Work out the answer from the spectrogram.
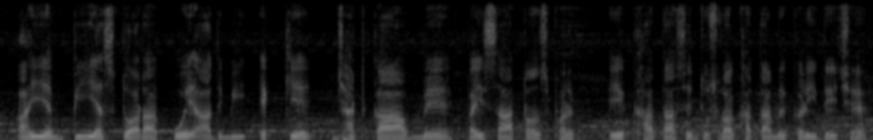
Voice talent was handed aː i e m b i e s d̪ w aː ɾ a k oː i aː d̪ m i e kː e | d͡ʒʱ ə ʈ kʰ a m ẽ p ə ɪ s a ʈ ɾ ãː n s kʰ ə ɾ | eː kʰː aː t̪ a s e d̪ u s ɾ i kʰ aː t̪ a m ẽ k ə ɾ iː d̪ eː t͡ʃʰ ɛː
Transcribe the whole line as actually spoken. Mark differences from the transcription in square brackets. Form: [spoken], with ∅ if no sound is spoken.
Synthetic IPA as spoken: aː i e m [p] i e s d̪ w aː ɾ a k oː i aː d̪ m i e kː e | d͡ʒʱ ə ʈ [k] a m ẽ p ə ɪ s a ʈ ɾ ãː n s [pʰ] ə ɾ | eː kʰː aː t̪ a s e d̪ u s ɾ [a] kʰ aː t̪ a m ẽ k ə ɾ [i] d̪ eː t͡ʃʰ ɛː

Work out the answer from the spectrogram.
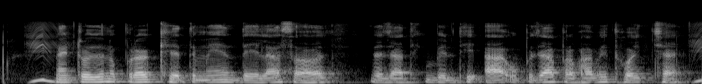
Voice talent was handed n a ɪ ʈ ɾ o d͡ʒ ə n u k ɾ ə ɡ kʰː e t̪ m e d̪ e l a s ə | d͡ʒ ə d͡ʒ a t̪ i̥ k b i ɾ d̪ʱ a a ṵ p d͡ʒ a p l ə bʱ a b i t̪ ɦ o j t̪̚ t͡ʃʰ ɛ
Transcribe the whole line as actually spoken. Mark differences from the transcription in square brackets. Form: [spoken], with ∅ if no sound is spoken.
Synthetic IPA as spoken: n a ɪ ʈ ɾ o d͡ʒ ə n u [p] ɾ ə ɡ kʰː e t̪ m e d̪ e l a s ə | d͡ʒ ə d͡ʒ a t̪ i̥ k b i ɾ d̪ʱ [i] a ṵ p d͡ʒ a p [ɾ] ə bʱ a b i t̪ ɦ o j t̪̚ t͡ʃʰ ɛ

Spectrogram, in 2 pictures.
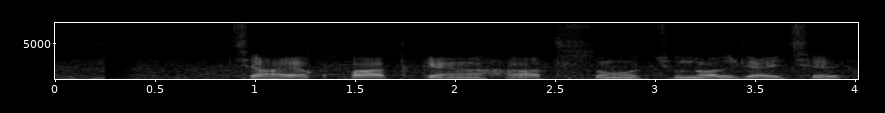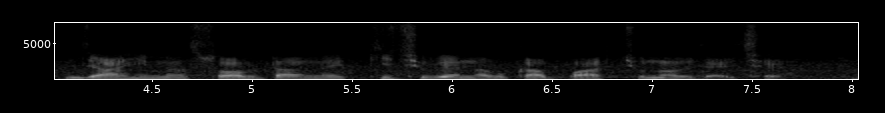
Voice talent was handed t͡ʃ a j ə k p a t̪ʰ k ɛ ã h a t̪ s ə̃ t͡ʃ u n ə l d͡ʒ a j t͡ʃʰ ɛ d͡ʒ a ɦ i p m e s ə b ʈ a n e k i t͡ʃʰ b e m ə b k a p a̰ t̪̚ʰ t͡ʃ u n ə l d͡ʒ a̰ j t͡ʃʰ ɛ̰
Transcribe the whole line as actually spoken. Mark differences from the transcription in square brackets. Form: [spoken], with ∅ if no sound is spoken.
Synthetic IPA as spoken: t͡ʃ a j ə k p a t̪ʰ k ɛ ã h a [t̪ʰ] s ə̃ t͡ʃ u n ə l d͡ʒ a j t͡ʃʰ ɛ d͡ʒ a ɦ i [∅] m e s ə b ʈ a n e k i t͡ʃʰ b e [n] ə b k a p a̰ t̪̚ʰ t͡ʃ u n ə l d͡ʒ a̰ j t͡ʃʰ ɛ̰

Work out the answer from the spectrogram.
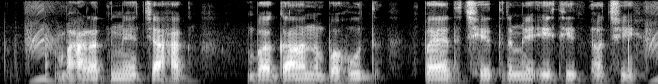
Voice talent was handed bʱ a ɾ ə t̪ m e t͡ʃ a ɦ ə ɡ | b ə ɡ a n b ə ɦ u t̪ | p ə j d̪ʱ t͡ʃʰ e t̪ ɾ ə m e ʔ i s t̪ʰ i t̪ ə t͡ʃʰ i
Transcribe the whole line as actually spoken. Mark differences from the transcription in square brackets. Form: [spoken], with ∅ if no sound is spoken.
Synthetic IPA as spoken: bʱ a ɾ ə t̪ m e t͡ʃ a ɦ ə [k] | b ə ɡ a n b ə ɦ u t̪ | p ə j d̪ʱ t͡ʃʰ e t̪ ɾ ə m e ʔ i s t̪ʰ i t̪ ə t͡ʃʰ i

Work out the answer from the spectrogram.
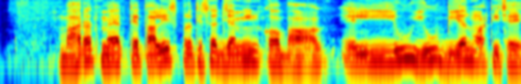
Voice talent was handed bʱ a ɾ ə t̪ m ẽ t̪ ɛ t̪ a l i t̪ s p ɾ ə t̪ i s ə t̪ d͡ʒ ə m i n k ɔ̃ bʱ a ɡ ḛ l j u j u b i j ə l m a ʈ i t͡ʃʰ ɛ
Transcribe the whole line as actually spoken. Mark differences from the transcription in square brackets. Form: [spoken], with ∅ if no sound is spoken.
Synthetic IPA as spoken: bʱ a ɾ ə t̪ m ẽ t̪ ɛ t̪ a l i [∅] s p ɾ ə t̪ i s ə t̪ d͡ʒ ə m i n k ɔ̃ bʱ a ɡ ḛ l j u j u b i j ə l m a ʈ i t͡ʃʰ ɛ

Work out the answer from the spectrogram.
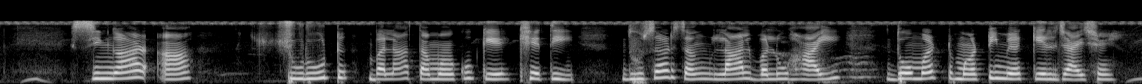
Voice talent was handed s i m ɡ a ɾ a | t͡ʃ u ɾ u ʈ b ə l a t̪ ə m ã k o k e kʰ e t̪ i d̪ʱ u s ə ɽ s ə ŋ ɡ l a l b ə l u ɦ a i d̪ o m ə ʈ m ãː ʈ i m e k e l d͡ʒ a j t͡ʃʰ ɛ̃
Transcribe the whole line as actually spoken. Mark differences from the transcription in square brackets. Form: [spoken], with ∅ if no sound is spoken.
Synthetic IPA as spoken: s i [ŋ] ɡ a ɾ a | t͡ʃ u ɾ u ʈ b ə l a t̪ ə m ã k [u] k e kʰ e t̪ i d̪ʱ u s ə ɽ s ə ŋ ɡ l a l b ə l u ɦ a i d̪ o m ə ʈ m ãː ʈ i m e k e l d͡ʒ a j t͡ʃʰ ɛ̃

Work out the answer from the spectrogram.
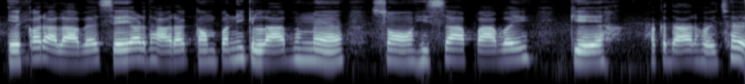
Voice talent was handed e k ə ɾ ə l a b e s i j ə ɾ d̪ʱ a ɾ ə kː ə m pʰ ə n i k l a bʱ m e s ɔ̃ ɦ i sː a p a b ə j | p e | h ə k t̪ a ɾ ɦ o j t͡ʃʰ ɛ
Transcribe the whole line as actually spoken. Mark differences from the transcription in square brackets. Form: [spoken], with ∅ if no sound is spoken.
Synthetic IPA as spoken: e k ə ɾ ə l a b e s [e] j ə ɾ d̪ʱ a ɾ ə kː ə m [p] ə n i k l a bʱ m e s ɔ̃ ɦ i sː a p a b ə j | [k] e | h ə k [d̪] a ɾ ɦ o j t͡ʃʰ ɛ

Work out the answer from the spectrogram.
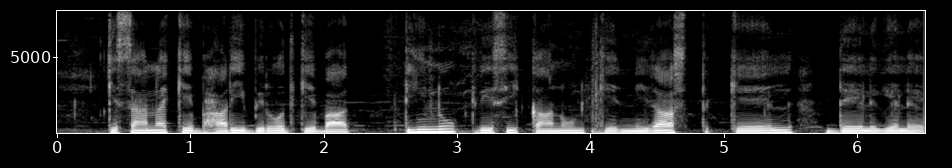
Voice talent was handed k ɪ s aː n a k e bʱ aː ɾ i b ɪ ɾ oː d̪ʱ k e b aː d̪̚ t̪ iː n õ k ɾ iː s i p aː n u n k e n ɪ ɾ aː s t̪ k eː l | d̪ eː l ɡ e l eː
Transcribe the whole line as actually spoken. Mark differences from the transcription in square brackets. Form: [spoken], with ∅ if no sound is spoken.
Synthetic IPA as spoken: k ɪ s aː n a k e bʱ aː ɾ i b ɪ ɾ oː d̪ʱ k e b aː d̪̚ t̪ iː n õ k ɾ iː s i [k] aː n [uː] n k e n ɪ ɾ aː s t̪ k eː l | d̪ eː l ɡ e l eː

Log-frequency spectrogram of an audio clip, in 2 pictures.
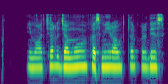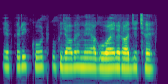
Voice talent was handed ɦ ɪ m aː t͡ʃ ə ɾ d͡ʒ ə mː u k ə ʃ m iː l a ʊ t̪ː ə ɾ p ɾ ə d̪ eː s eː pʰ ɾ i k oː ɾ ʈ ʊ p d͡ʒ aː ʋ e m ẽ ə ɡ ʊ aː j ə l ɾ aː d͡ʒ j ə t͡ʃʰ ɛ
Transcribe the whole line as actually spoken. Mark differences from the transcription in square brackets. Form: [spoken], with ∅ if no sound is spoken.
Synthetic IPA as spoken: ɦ ɪ m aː t͡ʃ ə [l] d͡ʒ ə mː u k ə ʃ m iː [ɾ] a ʊ t̪ː ə ɾ p ɾ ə d̪ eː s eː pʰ ɾ i k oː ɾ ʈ ʊ p d͡ʒ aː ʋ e m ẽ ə ɡ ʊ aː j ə l ɾ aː d͡ʒ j ə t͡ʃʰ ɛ

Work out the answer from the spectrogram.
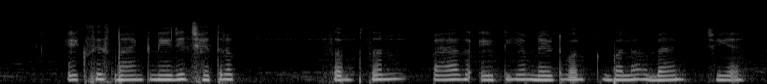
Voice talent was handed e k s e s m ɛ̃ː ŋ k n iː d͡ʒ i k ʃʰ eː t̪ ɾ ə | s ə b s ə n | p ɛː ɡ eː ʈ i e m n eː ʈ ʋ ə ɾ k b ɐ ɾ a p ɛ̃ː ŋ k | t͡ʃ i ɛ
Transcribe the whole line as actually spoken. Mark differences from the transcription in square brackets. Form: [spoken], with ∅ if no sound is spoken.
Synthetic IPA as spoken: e k s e s [b] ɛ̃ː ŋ k n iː d͡ʒ i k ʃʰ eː t̪ ɾ ə | s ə b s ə n | p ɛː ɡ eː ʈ i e m n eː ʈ ʋ ə ɾ k b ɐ [l] a [b] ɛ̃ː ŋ k | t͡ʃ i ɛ

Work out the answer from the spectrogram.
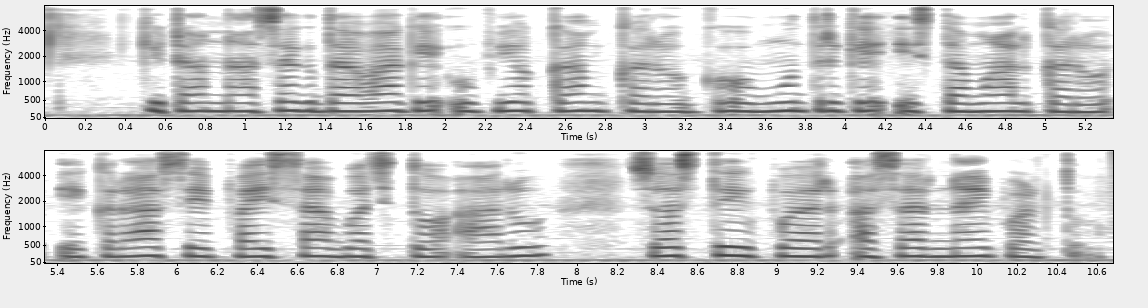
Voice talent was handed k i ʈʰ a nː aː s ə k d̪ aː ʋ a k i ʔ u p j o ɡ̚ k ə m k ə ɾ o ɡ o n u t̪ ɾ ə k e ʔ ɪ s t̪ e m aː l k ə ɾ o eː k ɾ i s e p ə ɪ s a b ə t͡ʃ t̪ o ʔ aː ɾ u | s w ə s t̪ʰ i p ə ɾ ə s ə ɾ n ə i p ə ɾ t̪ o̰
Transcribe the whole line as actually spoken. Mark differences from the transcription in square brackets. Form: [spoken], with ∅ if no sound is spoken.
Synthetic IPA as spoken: k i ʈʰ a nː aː s ə k d̪ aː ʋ a k [e] ʔ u p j o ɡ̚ k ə m k ə ɾ o ɡ o [m] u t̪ ɾ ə k e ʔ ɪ s t̪ e m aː l k ə ɾ o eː k ɾ [a] s e p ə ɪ s a b ə t͡ʃ t̪ o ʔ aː ɾ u | s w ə s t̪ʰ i p ə ɾ ə s ə ɾ n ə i p ə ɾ t̪ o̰

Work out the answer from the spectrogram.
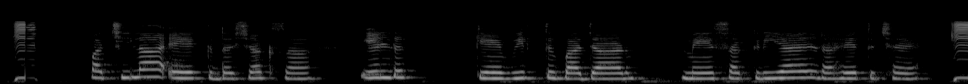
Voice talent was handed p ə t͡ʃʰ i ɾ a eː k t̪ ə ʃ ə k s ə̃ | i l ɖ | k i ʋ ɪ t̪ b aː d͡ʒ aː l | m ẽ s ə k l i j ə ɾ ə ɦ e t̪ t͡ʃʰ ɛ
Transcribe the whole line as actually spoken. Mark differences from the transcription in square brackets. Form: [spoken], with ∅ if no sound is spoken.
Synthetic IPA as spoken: p ə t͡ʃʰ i [l] a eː k [d̪] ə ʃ ə k s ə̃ | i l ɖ | k [e] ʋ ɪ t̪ b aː d͡ʒ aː [ɾ] | m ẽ s ə k [ɾ] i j ə ɾ ə ɦ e t̪ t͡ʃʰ ɛ

